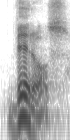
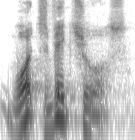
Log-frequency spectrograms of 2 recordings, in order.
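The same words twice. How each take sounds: First: "victuals" said as VIT-tles, no T or C sounded; correct pronunciation. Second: "victuals" said as VIK-choo-uls with the T sounded; imitating "What's victuals?" sounding the C T slowly; mocked spelling pronunciation. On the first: Shown as a demonstration. Pastor correcting Norval, saying "victuals" as VIT-tles. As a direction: say "victuals" the plain way, VIT-ulz. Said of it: "Food, victuals". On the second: Pastor quoting Norval's question with a hard-T "victuals". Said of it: "there's no T T in there".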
